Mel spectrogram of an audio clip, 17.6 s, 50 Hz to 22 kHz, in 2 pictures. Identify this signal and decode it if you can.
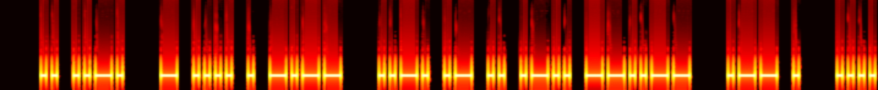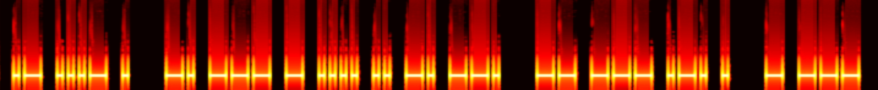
Morse code, heard as a keyed tone, about 22 wpm, 700 Hz. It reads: IF THEY FAIL, WE HAVE NOTHING MORE TO
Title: Sentences from Top 1100 Words 22wpm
